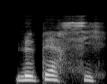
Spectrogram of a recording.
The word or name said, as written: le persil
